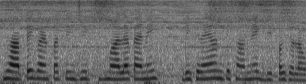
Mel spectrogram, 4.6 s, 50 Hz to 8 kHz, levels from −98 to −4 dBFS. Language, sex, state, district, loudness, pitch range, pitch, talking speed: Hindi, female, Delhi, New Delhi, -16 LUFS, 235-250 Hz, 245 Hz, 195 wpm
